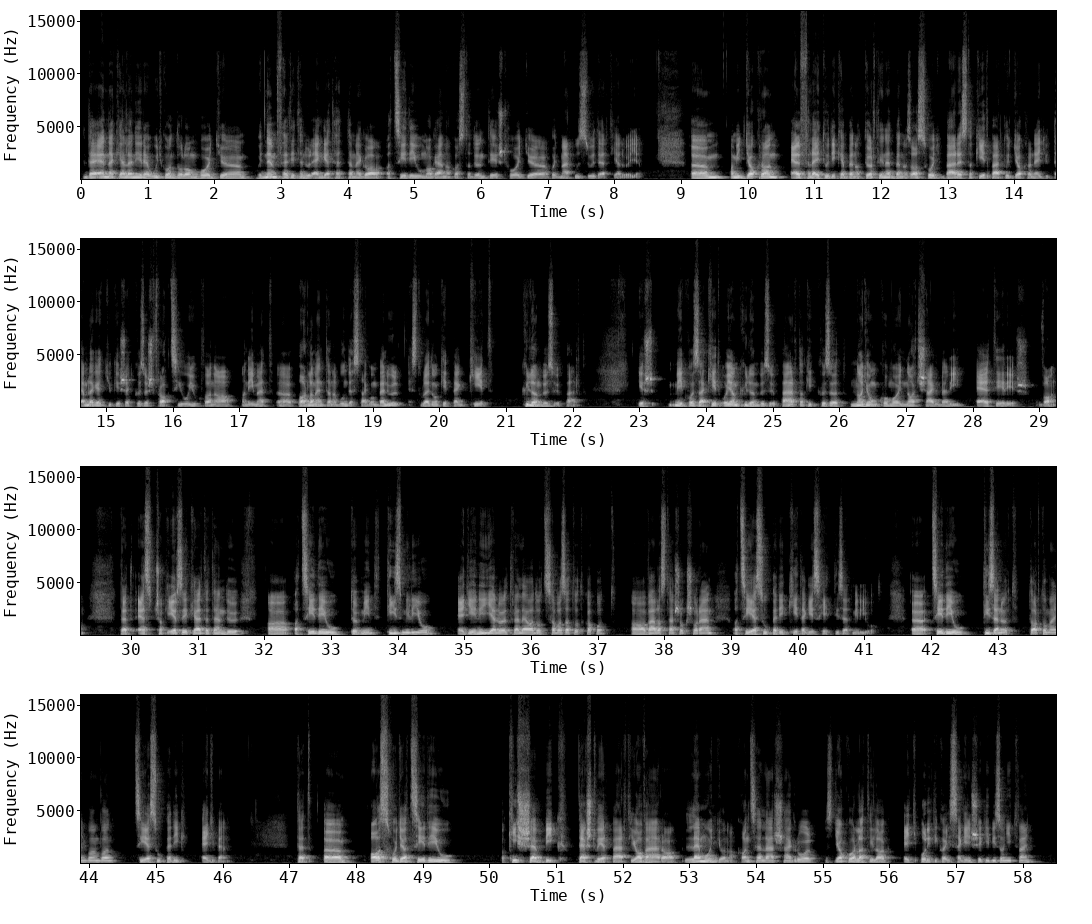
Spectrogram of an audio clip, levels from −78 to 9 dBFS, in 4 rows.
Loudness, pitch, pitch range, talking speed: -19 LUFS, 100 Hz, 90-120 Hz, 125 wpm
